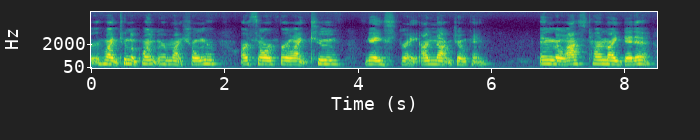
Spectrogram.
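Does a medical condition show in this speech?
Yes: brain injury.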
